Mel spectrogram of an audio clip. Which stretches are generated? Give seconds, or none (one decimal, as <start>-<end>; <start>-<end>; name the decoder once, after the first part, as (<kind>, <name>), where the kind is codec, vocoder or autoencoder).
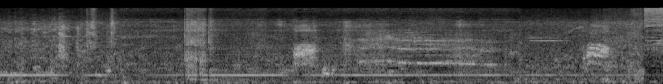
1.2-5.2 (codec, SNAC)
